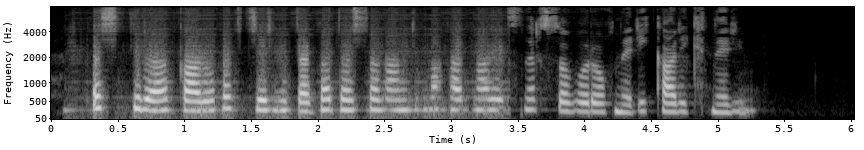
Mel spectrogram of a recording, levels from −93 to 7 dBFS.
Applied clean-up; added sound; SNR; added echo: neural separator model SepFormer DNS4.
